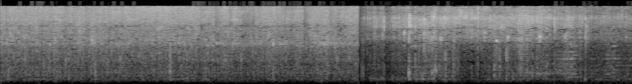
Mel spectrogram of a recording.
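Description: Pieces of fish sizzling as they fry in hot oil in a pan, a continuous crackling hiss that grows slightly brighter and busier partway through, with small spits and pops.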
